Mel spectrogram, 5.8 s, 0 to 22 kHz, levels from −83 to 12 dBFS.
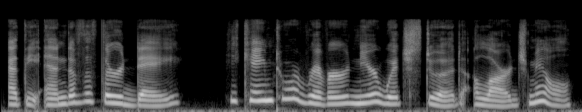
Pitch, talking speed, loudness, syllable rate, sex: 220 Hz, 185 wpm, -17 LUFS, 3.9 syllables/s, female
